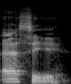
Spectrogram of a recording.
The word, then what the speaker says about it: Elsie: He says Essie. Essie. Elliot and Essie. But it's spelled like E-L. Yeah, we had the subtitles on this time for the first time. And it's spelled E-L-S-I-E. But it's like Essie.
